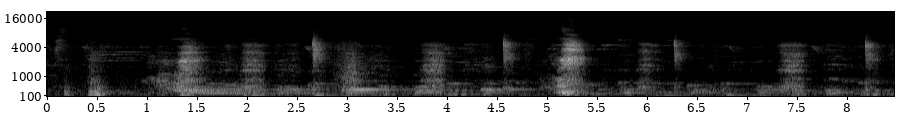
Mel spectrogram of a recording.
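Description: Music from a children's video playing on a TV in the room, with held notes throughout. Over it come short, hard breaths of a man exercising, roughly one a second.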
